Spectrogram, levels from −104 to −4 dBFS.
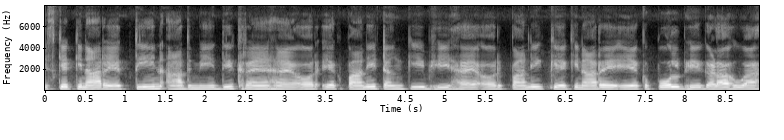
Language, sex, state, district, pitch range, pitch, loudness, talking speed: Hindi, male, Jharkhand, Palamu, 155-170 Hz, 160 Hz, -16 LUFS, 155 wpm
